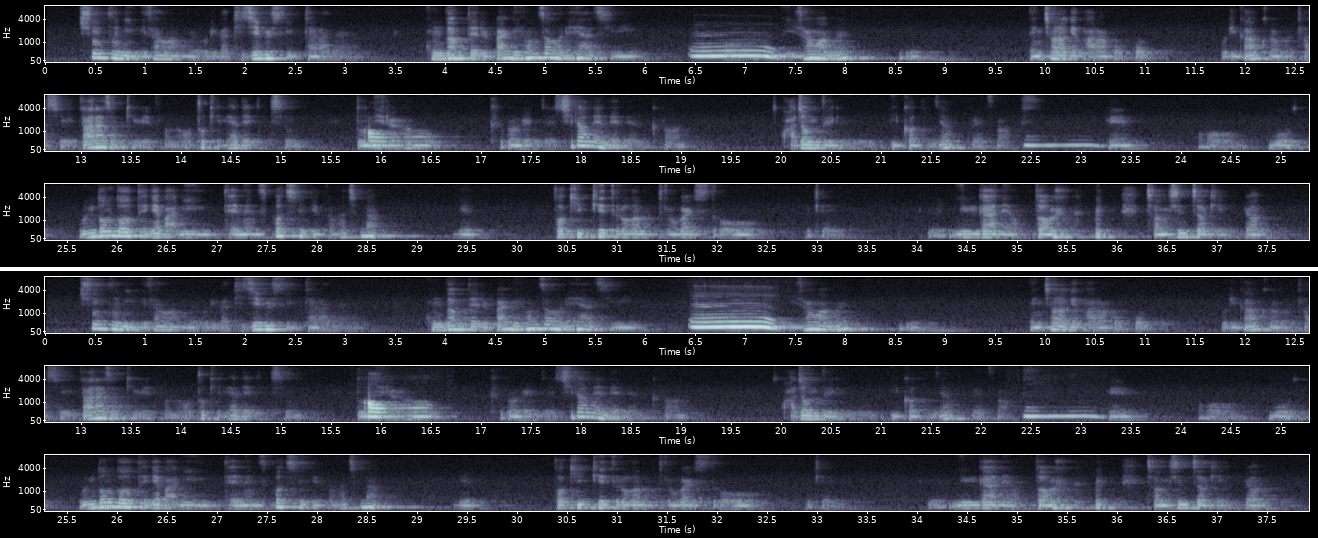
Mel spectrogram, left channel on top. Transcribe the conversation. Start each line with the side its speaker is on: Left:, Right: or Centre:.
Left: 충분히 이 상황을 우리가 뒤집을 수 있다라는 공감대를 빨리 형성을 해야지,
Right: 음,
Left: 어, 이 상황을, 음, 냉철하게 바라보고, 우리가 그러면 다시 따라잡기 위해서는 어떻게 해야 될지 논의를
Right: 어,
Left: 하고, 그거를 이제 실현해내는 그런 과정들이 있거든요. 그래서
Right: 음,
Left: 그게, 어, 뭐, 운동도 되게 많이 되는 스포츠이기도 하지만, 이게 더 깊게 들어가면 들어갈수록, 이렇게 그 인간의 어떤 <laughs> 정신적인 면을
